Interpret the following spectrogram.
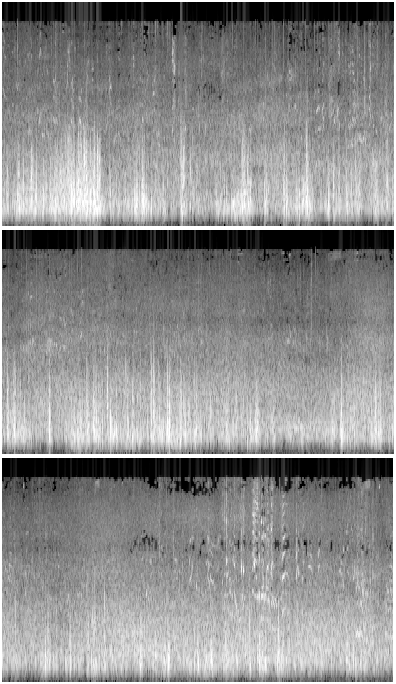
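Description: Wind buffeting the microphone over the steady wash of breaking surf, louder in the first two seconds.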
